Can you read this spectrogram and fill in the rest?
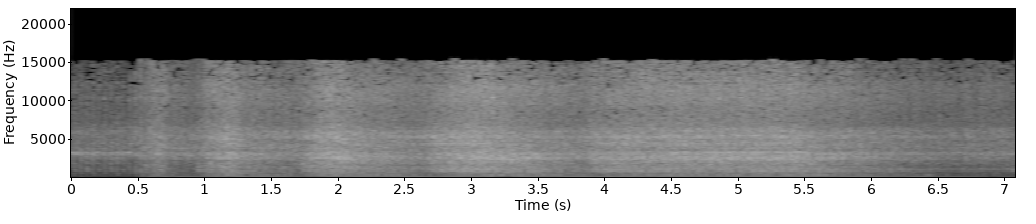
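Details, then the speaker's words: Isuzu Panther diesel after repair of badly sunk cylinder 4 liner leaking compression and broken rings (new rings), warm at 71°: clatter rises smoothly with revs and falls evenly, no rattle or knock; normal revving. "suaranya mesinnya suaranya empuk ya tidak shalat tidak ada suara kerang-kerang"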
